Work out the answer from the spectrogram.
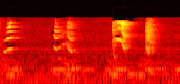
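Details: Six-month-old Indian ringneck parakeet making noise before sleep: a few short harmonic squawks, then two harsher, louder screechy calls, over low room hum.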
